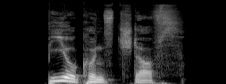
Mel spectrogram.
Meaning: genitive singular of Biokunststoff
- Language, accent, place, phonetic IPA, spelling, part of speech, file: German, Germany, Berlin, [ˈbiːoˌkʊnstʃtɔfs], Biokunststoffs, noun, De-Biokunststoffs.ogg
